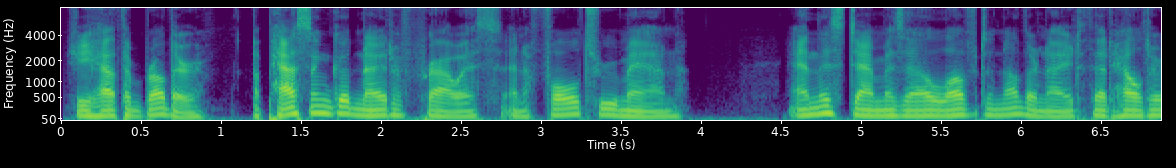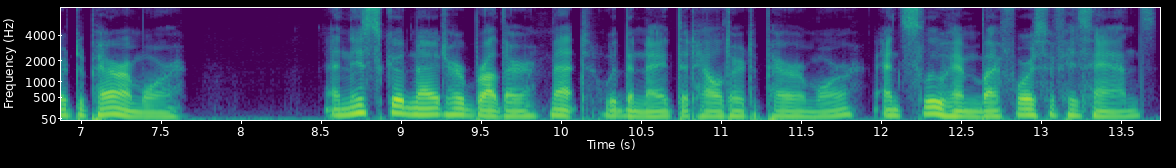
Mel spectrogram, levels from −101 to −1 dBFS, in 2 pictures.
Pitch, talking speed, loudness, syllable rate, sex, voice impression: 100 Hz, 215 wpm, -23 LUFS, 5.4 syllables/s, male, masculine, adult-like, tensed, slightly bright, slightly muffled, cool, intellectual, sincere, friendly, wild, lively, kind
